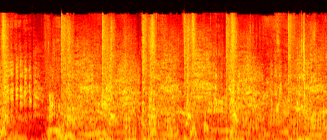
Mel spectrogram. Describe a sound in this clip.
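Heavy blows thud as creatures strike each other.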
